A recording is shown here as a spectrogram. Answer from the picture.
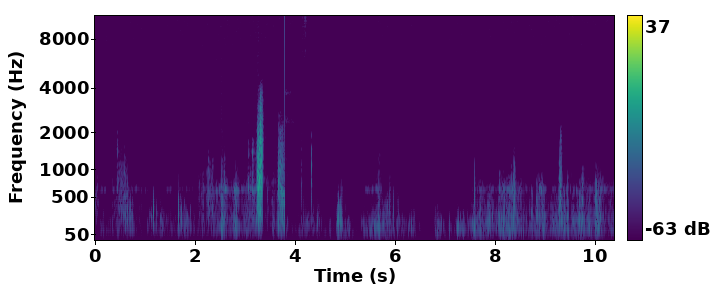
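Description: Wind buffeting the microphone in irregular low rumbles and thumps, with a faint steady whine that comes and goes and a sharper knock about three seconds in.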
